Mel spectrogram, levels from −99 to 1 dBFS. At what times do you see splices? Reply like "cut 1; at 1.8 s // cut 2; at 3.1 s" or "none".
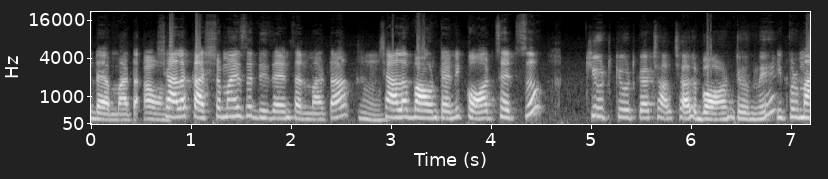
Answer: cut 1; at 4.7 s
